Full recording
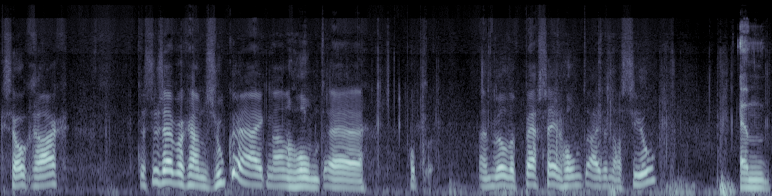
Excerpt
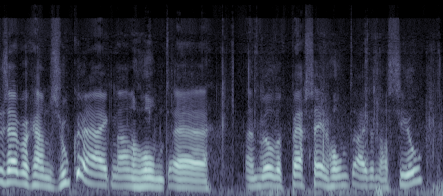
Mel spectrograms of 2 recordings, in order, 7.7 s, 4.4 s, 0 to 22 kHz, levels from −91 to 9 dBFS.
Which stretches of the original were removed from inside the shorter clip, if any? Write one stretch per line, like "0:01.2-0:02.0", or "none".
0:03.9-0:04.7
